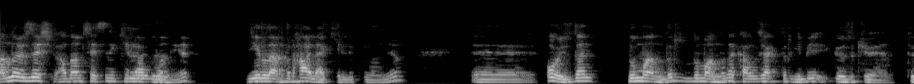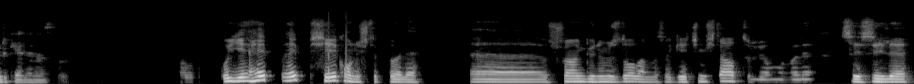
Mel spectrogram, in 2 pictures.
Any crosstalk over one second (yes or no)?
no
